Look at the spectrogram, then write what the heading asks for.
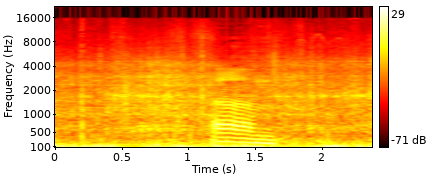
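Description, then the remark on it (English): A struggling tractor engine out in a field rumbles loudly and roughly throughout, with a rattly low drone and a brief tonal squeal that slides slightly downward partway through. “or do you notice this tractor out in the field is having a hard time? It's making a really bad rattly sound. That's not a happy engine.”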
